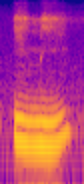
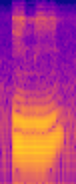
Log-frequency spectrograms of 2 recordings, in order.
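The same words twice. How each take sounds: No difference in how they are said.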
